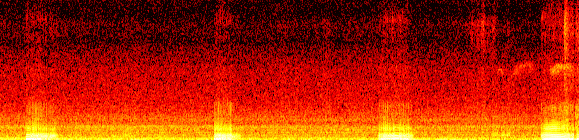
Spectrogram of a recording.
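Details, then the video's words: Sleeping domestic cat, drowsy from the heat, snores deeply with low grating breaths recurring roughly every three to four seconds, four snores in all, the last one louder and more tonal, against a faint steady hum. "Кошка Матильда спит и храпит."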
